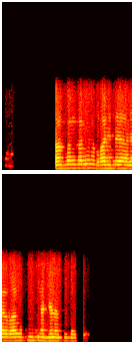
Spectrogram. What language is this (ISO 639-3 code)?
mai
